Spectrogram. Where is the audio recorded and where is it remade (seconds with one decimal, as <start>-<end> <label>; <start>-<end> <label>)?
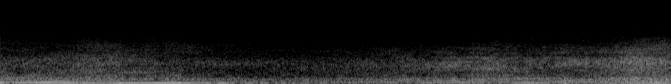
0.0-1.2 recorded; 1.2-1.8 remade; 1.8-4.3 recorded; 4.3-6.0 remade; 6.0-6.7 recorded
